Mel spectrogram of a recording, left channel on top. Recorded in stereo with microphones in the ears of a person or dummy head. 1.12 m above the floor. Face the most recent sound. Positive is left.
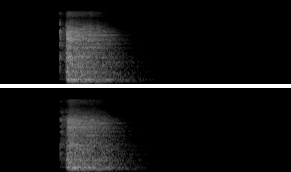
turn(degrees=65)  # may be behind; listen again after turning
